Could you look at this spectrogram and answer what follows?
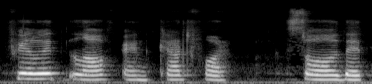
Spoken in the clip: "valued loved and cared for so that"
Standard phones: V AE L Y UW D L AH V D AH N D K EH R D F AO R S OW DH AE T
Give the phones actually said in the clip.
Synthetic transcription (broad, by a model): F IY L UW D L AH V AH N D K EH R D F AO R S OW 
